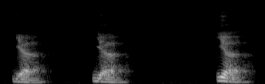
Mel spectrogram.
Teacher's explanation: the tongue gets brought up way higher than in english when we have this y sound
